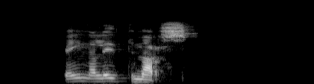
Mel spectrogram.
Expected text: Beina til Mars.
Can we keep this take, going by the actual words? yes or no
no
